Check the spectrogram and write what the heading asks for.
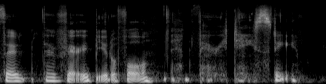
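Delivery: hushed whisper.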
